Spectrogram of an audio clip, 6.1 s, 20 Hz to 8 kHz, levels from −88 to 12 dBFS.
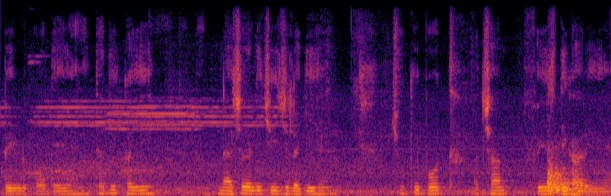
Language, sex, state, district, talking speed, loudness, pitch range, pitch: Hindi, male, Maharashtra, Gondia, 165 wpm, -21 LUFS, 120-135 Hz, 130 Hz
